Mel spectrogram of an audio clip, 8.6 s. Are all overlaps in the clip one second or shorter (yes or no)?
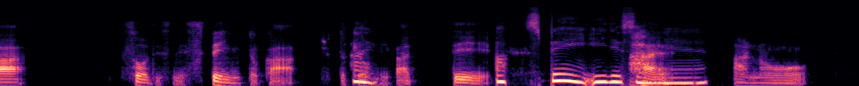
yes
